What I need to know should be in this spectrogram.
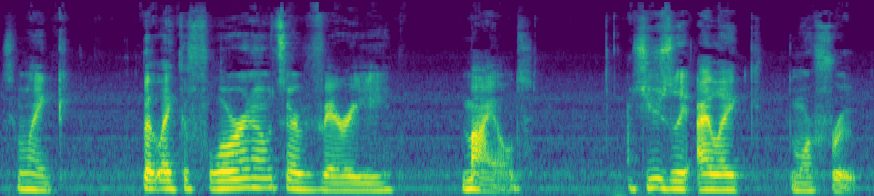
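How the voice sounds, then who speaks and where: A woman with a low-pitched voice hosts a casual, chatty tasting. She speaks informally and tentatively, working out her thoughts as she goes. Faint noise sits behind her voice. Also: fairly even intonation, unhurried. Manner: informal, tentative, thinking aloud with frequent 'like'. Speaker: wine tasting host.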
